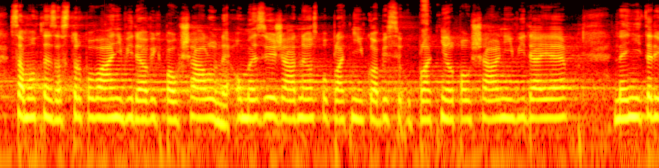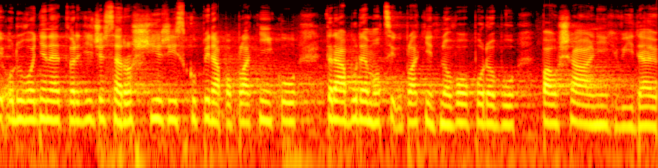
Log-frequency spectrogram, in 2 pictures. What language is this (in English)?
Czech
